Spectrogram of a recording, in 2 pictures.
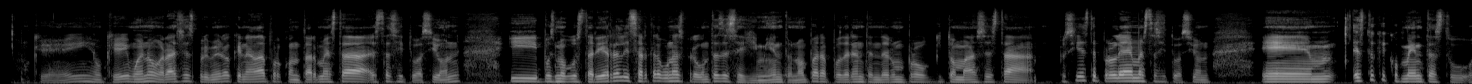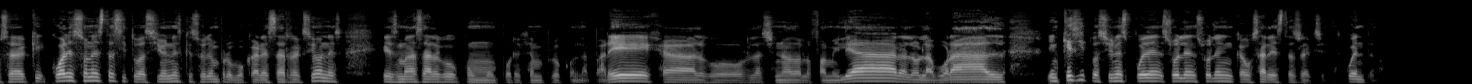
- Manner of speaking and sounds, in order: "poquito" said as "proquito"; tapping
- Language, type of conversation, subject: Spanish, advice, ¿Cómo puedo manejar reacciones emocionales intensas en mi día a día?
